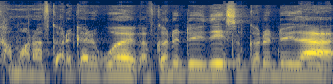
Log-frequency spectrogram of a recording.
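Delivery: high-pitched, loud yelling. Retelling how a mum at school drop-off yelled at her kids: imitating a mum yelling. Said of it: "she's yelling and screaming at the kids".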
